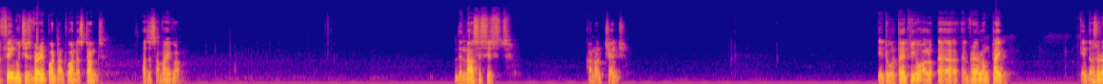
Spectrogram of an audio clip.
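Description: A man speaks calmly and close to a clip-on microphone, with long pauses.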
